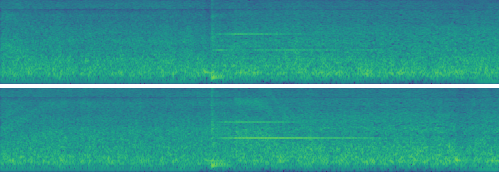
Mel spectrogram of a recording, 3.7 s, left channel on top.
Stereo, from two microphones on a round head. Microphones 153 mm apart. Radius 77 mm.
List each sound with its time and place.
1.6 s a guitar: 25° right (ahead or behind), 2.5 m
